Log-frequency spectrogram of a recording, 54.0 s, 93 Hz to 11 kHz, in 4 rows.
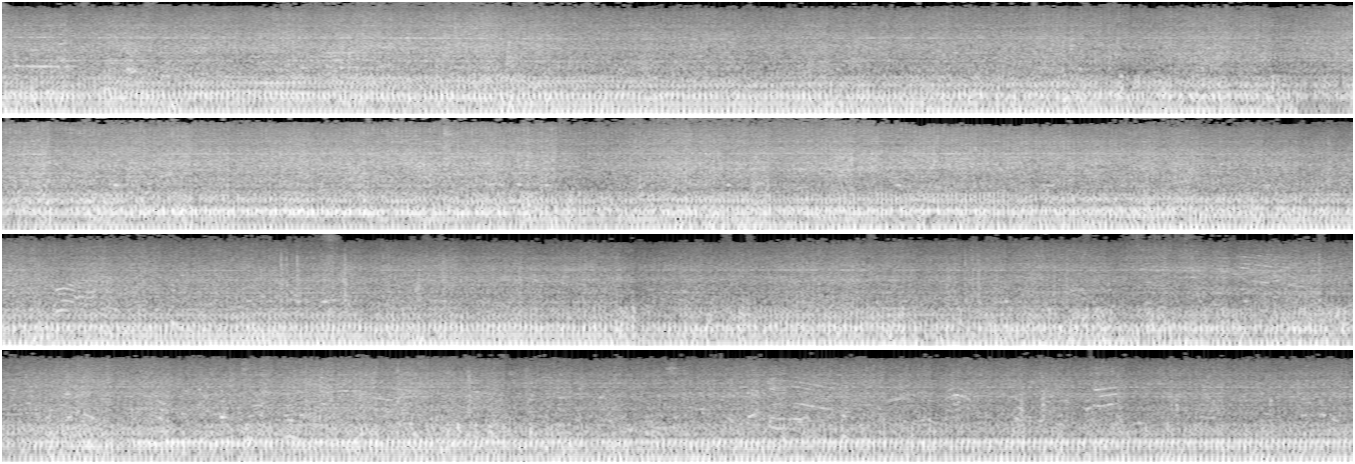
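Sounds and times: ride car engine running: 0:00.0 - 0:54.0.

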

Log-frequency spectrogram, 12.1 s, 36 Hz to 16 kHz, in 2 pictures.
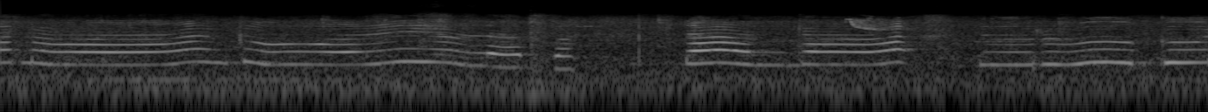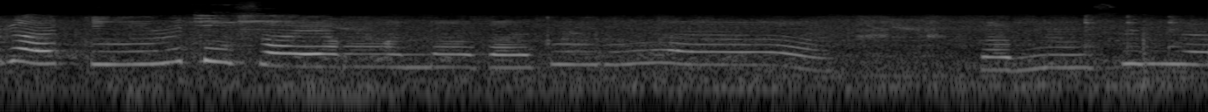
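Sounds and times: high-pitched voice singing: 0:00.0 - 0:10.2, 0:11.0 - 0:12.0.

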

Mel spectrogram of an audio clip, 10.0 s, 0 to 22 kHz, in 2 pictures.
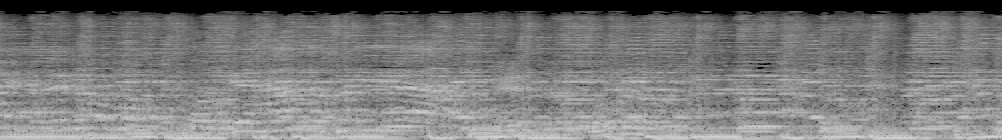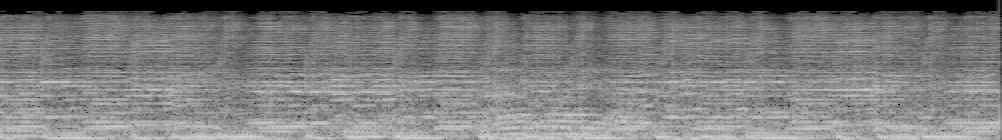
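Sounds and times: accordion melody: 0:00.0 - 0:10.0
rhythmic bass line: 0:00.0 - 0:10.0
strummed guitar: 0:00.0 - 0:10.0.

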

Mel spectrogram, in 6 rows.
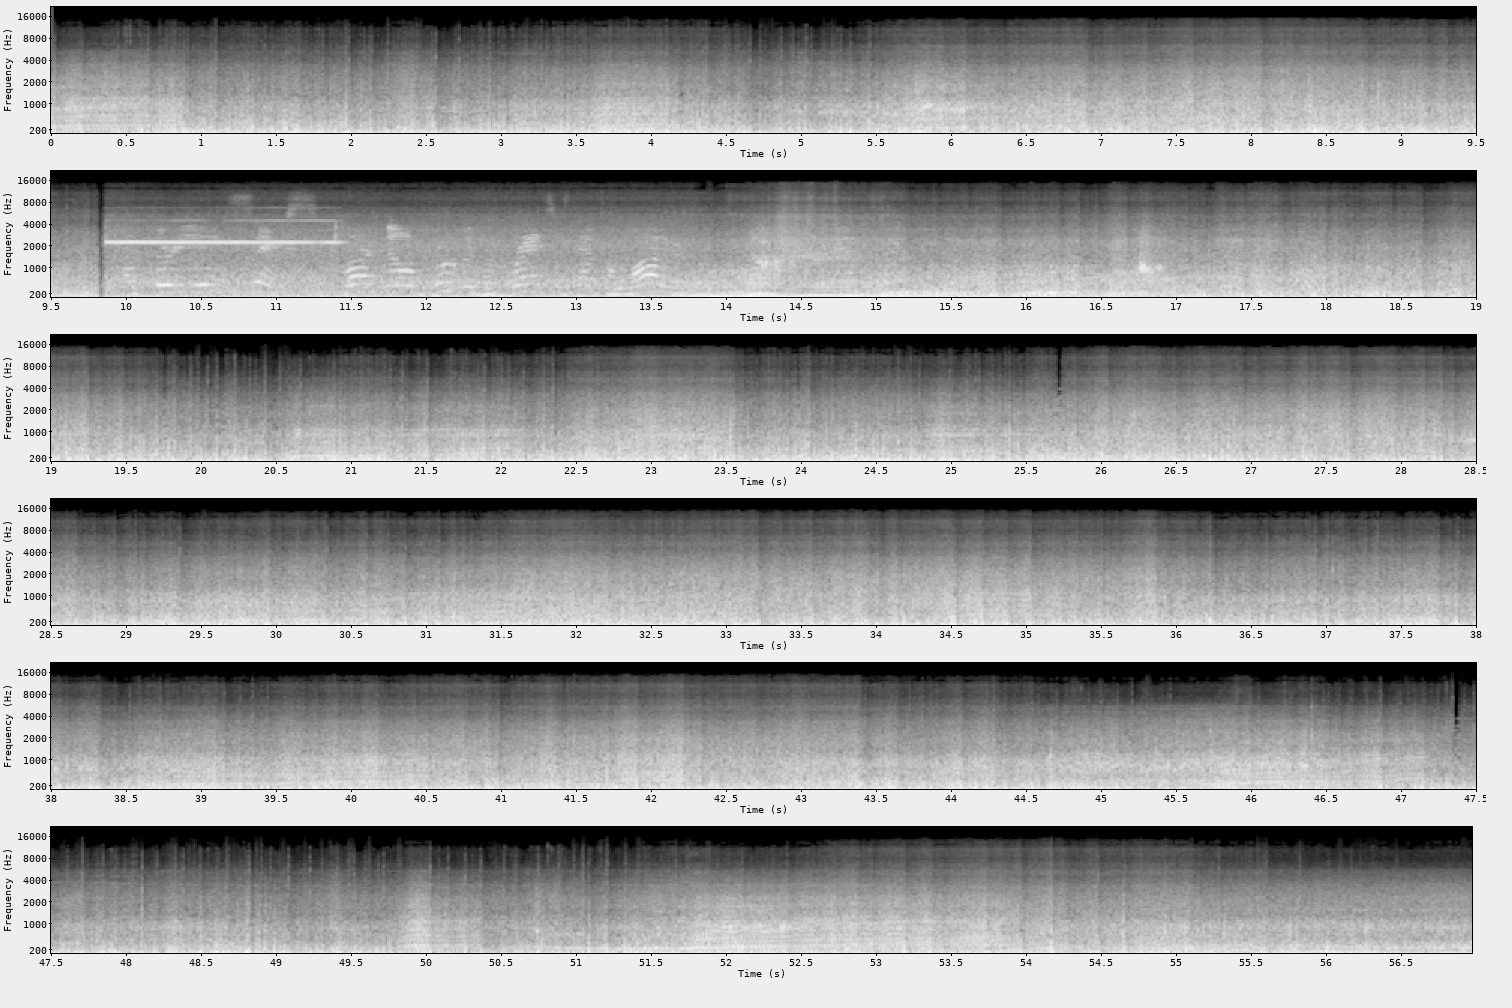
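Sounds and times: car engine accelerating and slowing: 0:00.0 - 0:56.9
wind buffeting on microphone: 0:00.0 - 0:56.9.

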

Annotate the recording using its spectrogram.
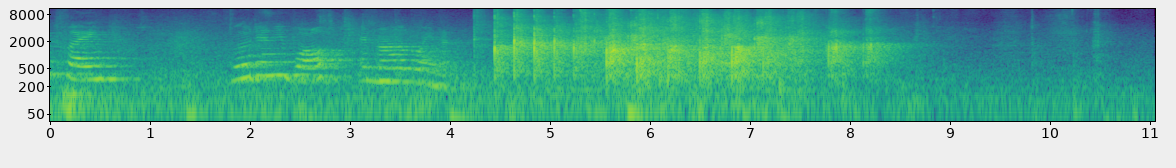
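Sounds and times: audience applause: 0:04.4 - 0:08.6.

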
